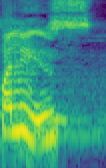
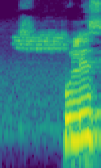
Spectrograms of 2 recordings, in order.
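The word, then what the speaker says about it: police: द पुलिस are trying to get eight. पुलिस क्या कर रही है? देखो मैंने हिंदी में बोला पुलिस बोला हूं। बट in English this word is pronounced पिश। पलिस पलिस।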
